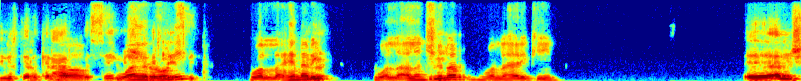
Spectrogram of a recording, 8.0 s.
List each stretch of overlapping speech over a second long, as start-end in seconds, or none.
0.6-1.9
